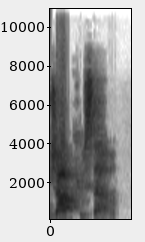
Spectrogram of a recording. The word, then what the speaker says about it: Jacques Cousteau: She seems to be trying to pronounce the name Jacques Cousteau. That's the name. – Can you spell it? – J-A-C-Q-U-E-S.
